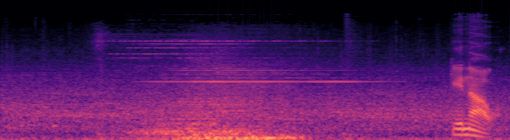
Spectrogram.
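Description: A magic spell swells with a low rumble and a ringing shimmer.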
